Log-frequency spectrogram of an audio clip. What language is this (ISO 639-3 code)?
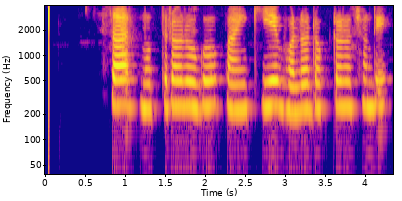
ori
